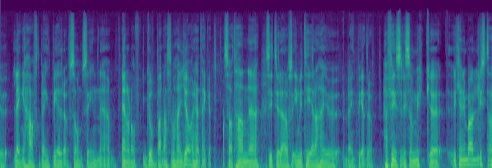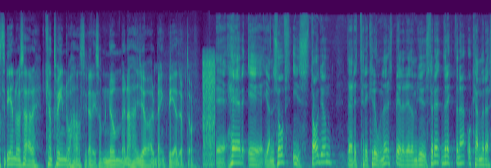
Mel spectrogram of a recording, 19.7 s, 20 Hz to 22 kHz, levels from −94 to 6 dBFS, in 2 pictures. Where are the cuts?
10.7 s

